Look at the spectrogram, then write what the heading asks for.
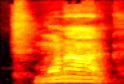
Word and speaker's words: monarch: মোনার্ক, MONARCH, তাহলে মোনার্ক সিএসটা কার মতো? কয়ের মতো উচ্চারণ, তাহলে আমরা কি করব?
